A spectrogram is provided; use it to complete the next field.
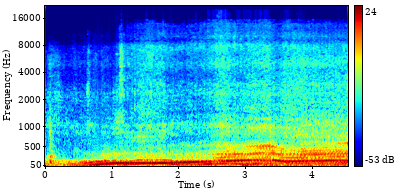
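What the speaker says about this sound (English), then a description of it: "I think I'm hearing the fucking turbo from the Evo behind me." A Mitsubishi Evo's turbocharged engine during a race, a loud sustained drone rising and falling in pitch as it accelerates, heard steadily over the whole stretch with no talk.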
